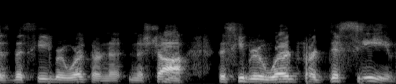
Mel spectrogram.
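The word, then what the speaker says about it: נחש: is spelled NASA for beguiled or deceived it's pronounced Nasha and and there's no denying that that these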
